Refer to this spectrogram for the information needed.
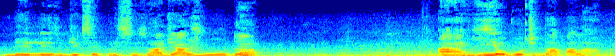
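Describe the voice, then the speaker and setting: A man's voice: fairly high pitch, animated, unhurried, noisy background. A man with a Brazilian accent hosting a motivational talk, stressing points by repeating words and asking himself questions he then answers. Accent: Brazilian Portuguese. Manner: emphatic, repeats words in runs, calls the listener "dear". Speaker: host of a motivational series.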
